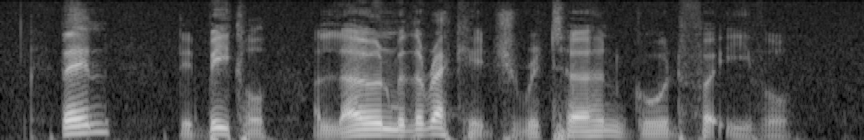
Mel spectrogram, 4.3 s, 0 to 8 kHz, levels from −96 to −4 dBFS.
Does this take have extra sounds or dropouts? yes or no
no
